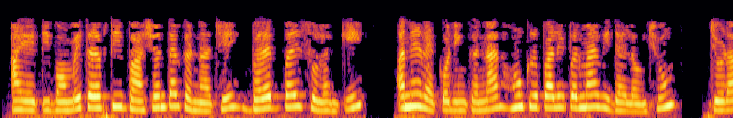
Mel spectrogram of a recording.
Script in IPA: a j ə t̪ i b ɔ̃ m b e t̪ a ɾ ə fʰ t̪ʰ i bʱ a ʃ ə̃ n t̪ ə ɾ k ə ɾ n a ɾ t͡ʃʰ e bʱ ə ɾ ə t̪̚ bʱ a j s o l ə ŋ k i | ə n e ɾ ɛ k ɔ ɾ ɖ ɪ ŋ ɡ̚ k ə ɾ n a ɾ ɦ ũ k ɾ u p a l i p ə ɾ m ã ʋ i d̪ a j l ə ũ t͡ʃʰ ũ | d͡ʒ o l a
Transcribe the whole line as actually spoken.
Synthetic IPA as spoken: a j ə t̪ i b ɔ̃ m b e t̪ ə ɾ ə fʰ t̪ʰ i bʱ a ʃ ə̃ n t̪ ə ɾ k ə ɾ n a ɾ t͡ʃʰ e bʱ ə ɾ ə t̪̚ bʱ a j s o l ə ŋ k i | ə n e ɾ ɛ k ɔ ɾ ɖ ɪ ŋ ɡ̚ k ə ɾ n a ɾ ɦ ũ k ɾ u p a l i p ə ɾ m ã ʋ i d̪ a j l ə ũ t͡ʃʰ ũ | d͡ʒ o ɽ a

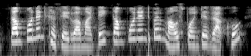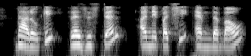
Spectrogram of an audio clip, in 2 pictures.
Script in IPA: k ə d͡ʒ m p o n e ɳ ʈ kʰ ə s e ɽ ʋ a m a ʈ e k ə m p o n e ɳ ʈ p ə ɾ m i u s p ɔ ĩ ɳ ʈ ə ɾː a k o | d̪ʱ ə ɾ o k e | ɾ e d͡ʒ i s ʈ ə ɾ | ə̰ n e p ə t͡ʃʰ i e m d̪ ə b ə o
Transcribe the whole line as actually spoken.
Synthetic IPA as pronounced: k ə m p o n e ɳ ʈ kʰ ə s e ɽ ʋ a m a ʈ e k ə m p o n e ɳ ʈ p ə ɾ m a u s p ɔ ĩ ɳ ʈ ə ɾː a kʰ o | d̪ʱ a ɾ o k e | ɾ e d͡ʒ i s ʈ ə ɾ | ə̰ n e p ə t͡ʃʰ i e m d̪ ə b a o

